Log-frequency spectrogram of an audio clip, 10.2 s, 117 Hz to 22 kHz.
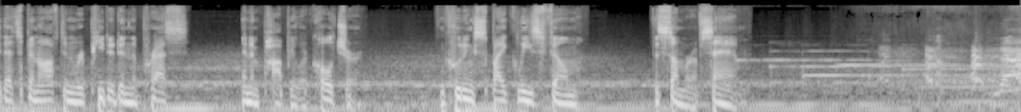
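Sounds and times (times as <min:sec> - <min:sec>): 
speech: 0:00.0 - 0:03.7, 0:04.4 - 0:05.9, 0:06.5 - 0:07.5
steady droning tonal background: 0:00.0 - 0:10.2
dog barking: 0:08.8 - 0:10.2.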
